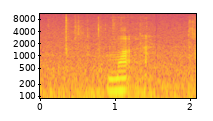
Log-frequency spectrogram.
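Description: A few scattered keystrokes on a computer keyboard.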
